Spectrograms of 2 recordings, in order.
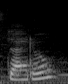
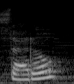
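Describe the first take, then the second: Both takes have the same delivery.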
